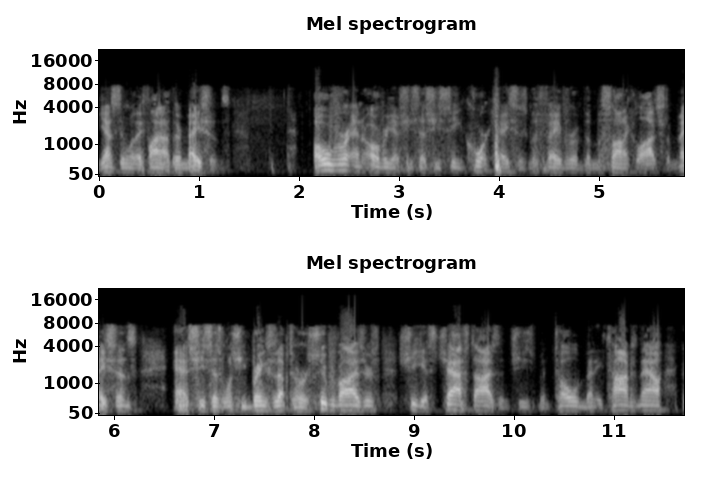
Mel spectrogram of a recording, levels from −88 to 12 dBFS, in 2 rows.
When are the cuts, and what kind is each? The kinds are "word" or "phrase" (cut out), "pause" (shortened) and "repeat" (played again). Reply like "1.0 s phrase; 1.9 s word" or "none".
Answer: 2.6 s word; 4.3 s word; 5.7 s word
